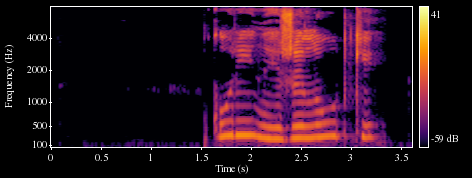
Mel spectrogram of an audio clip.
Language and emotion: Russian, sad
